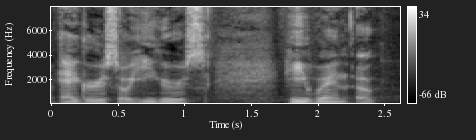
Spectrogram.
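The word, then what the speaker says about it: Eggers: the story and the direction the director Robert eagr I think that's how you pronounce his na name edar or eagr he went a crazy like completely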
